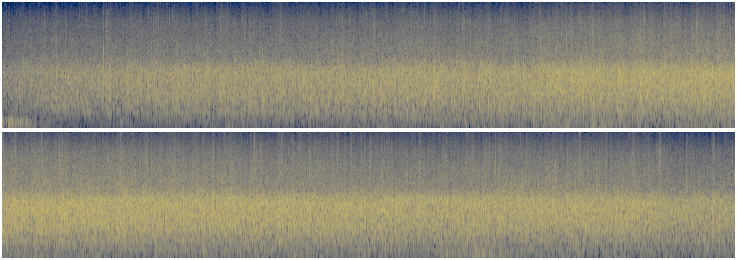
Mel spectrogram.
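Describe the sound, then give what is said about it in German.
Sustained audience applause for the speakers, thanking them for coming, a dense wash of many hands clapping that swells slightly in the middle and holds steady for about twenty seconds with no talking. “Das gibt uns die Chance, den Damen und Herren einen Applaus äh, zu spendieren dafür, dass Sie hier waren in solchen Zeiten.”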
